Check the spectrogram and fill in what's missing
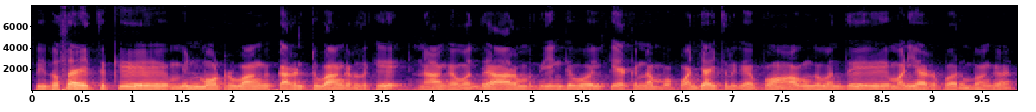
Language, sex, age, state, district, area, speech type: Tamil, male, 60+, Tamil Nadu, Erode, rural, spontaneous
